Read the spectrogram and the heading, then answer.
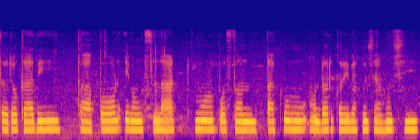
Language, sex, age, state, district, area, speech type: Odia, female, 18-30, Odisha, Nuapada, urban, spontaneous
